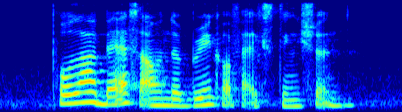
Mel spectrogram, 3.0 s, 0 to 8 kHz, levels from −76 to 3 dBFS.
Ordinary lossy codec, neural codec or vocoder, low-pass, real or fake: none; vocoder, 22.05 kHz, 80 mel bands, WaveNeXt; 7.2 kHz; fake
